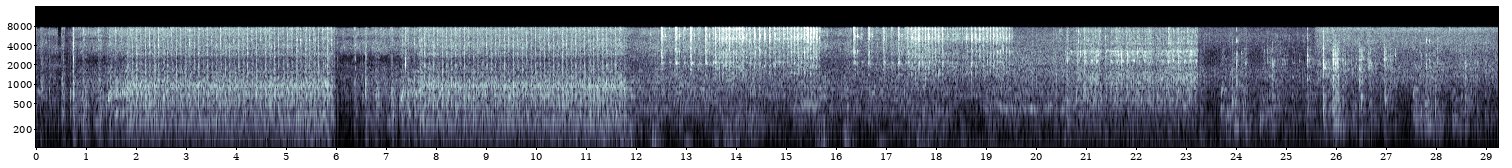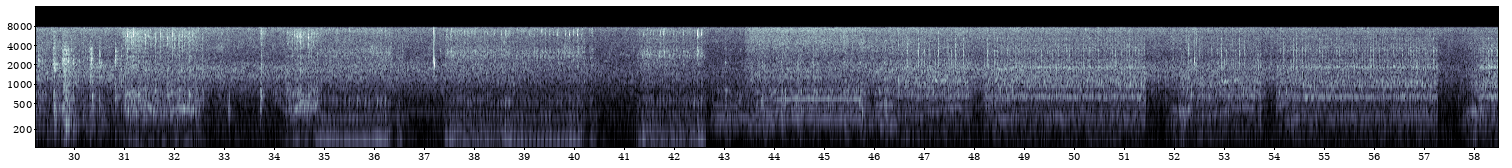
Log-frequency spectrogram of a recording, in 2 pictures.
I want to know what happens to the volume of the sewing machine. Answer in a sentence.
The volume of the sewing machine goes down.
